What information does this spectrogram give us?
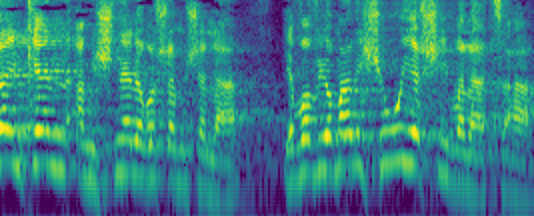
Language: Hebrew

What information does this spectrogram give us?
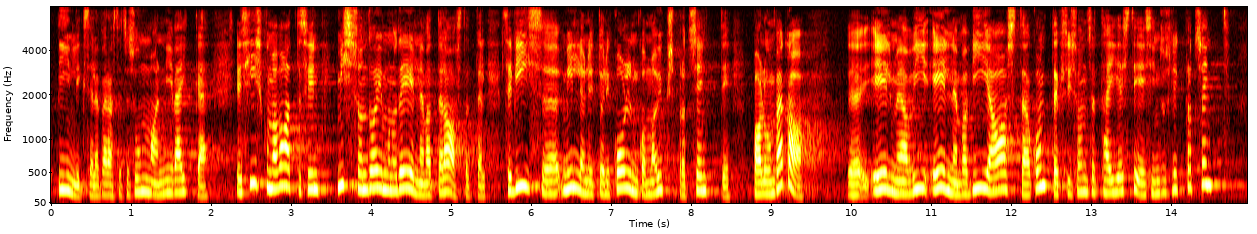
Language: Estonian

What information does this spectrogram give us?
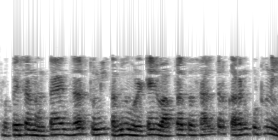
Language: Marathi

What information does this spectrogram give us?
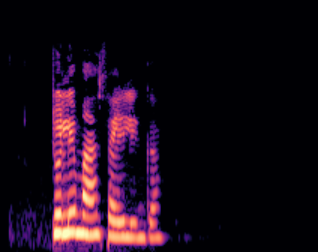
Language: Rombo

